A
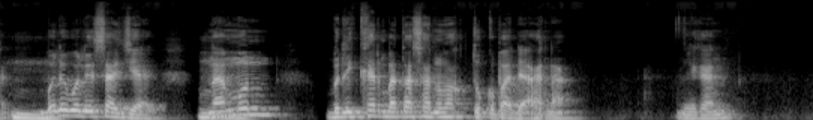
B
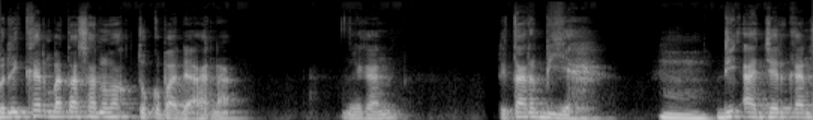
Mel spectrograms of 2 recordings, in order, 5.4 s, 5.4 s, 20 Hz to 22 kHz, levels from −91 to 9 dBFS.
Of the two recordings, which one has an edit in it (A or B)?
A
